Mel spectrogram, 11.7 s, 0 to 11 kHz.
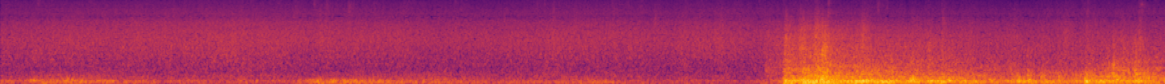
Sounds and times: light rain 0.0 - 11.6
thunder 7.7 - 11.6

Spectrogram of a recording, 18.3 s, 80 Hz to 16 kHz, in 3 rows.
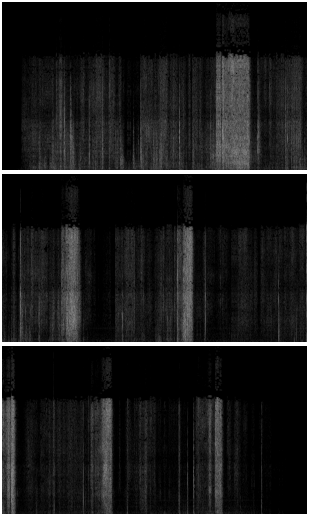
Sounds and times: tearing paper 0.4 - 7.8
tearing paper 9.4 - 10.1
tearing paper 12.1 - 12.5
tearing paper 13.9 - 14.4
tearing paper 16.1 - 16.6

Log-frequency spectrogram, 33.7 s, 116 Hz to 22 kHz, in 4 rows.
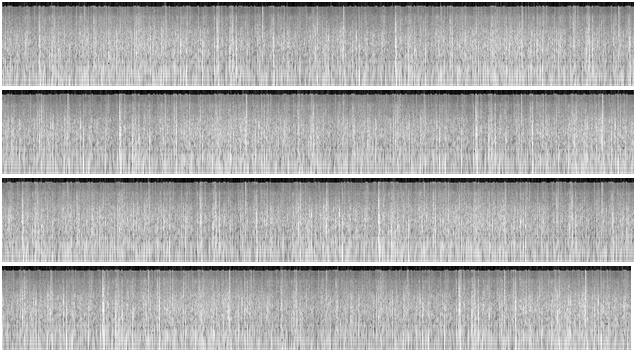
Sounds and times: rain 0.0 - 33.6

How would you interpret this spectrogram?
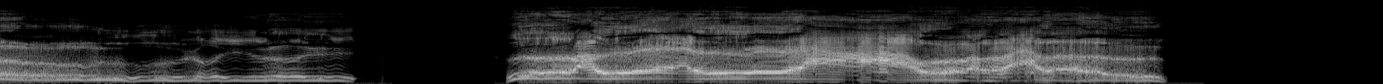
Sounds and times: Misc Zombie 0.0 - 3.6
Misc Zombie 5.0 - 11.7

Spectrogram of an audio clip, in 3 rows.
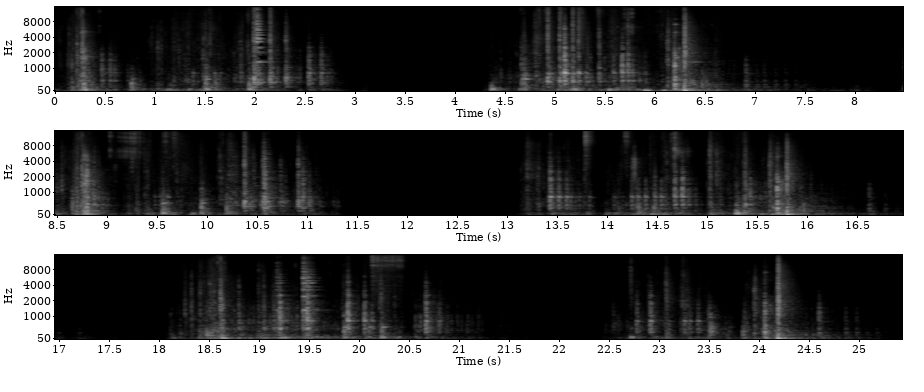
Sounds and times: Opening and Closing of a Fridge 0.0 - 2.9
Opening and Closing of a Fridge 4.3 - 7.5
Opening and Closing of a Fridge 8.4 - 11.3
Opening and Closing of a Fridge 13.1 - 17.0
Opening and Closing of a Fridge 18.1 - 21.4
wiggling glass bottles 18.9 - 21.2
Opening and Closing of a Fridge 22.5 - 25.2

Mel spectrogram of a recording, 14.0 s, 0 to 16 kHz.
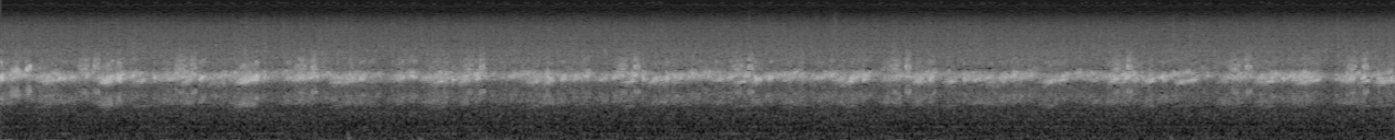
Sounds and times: chorus of frogs 0.0 - 13.9

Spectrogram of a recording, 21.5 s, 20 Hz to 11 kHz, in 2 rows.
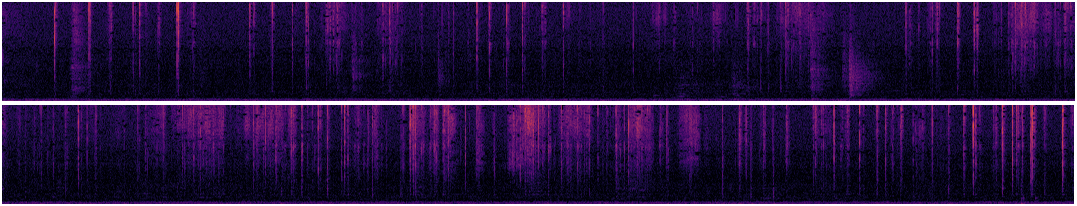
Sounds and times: Typing Slow 18.0 - 21.4

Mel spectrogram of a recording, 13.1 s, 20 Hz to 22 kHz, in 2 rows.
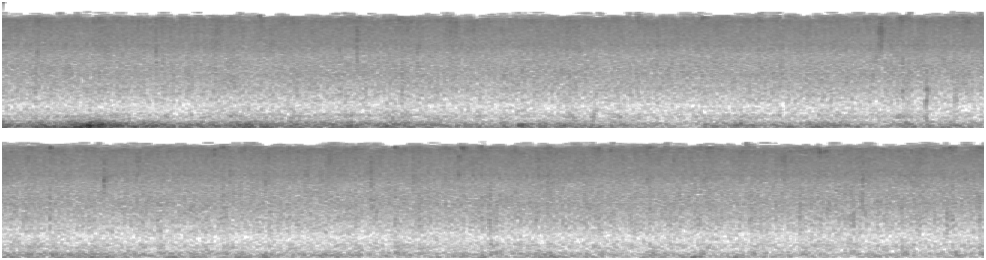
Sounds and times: very loud thunderclaps 0.0 - 6.4
heavy rain 0.0 - 13.0

